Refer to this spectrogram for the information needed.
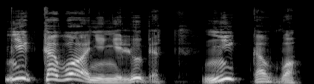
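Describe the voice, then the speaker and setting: A man's voice: medium pitch, huge pitch swings, measured pace, no echo, clean studio sound. A man reading the lines of a once-meek woman turned vicious with rage, bitter and accusing.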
